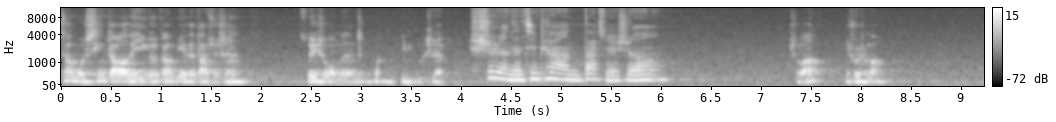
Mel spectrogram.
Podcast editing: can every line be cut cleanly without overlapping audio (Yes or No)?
Yes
